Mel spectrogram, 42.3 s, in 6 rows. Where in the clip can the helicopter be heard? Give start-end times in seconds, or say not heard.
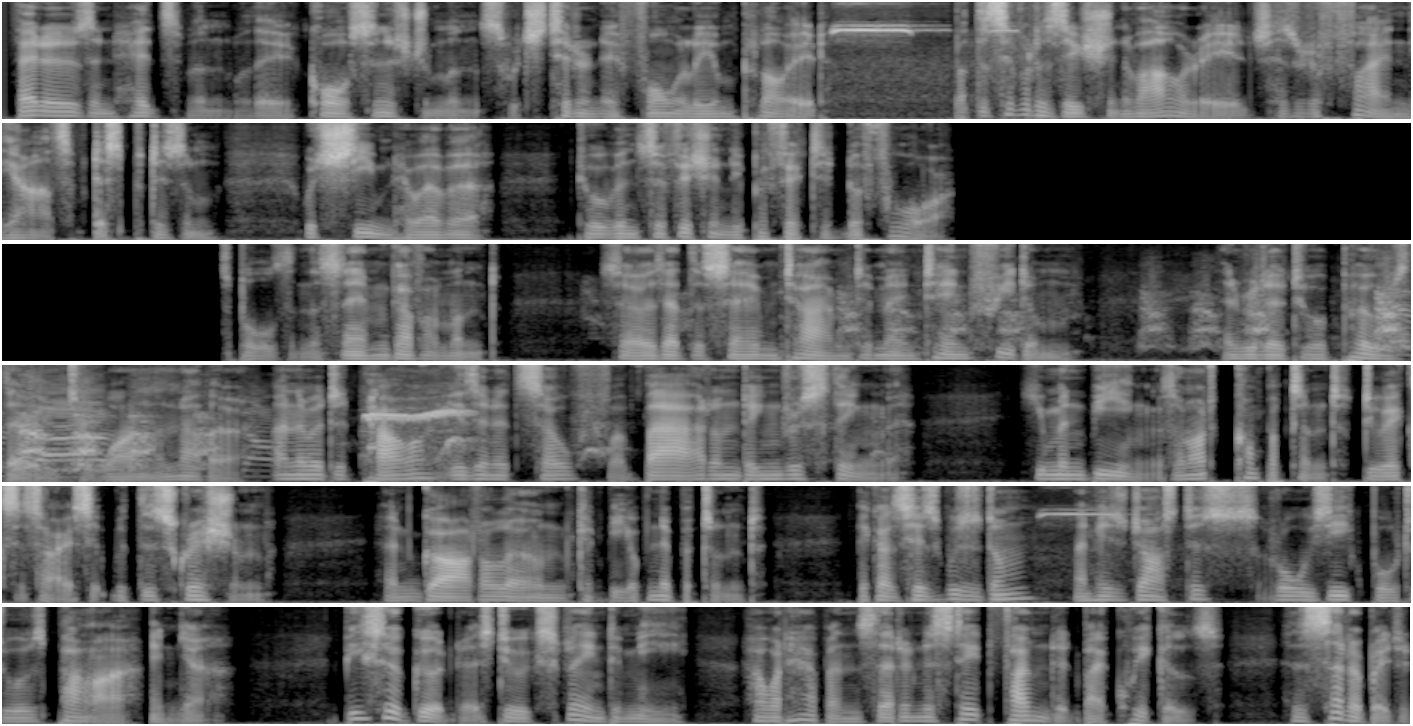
not heard.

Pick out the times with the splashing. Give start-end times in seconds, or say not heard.
not heard.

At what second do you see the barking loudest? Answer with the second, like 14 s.
21 s.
